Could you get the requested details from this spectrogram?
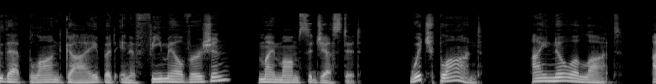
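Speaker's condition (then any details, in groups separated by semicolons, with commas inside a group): No condition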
